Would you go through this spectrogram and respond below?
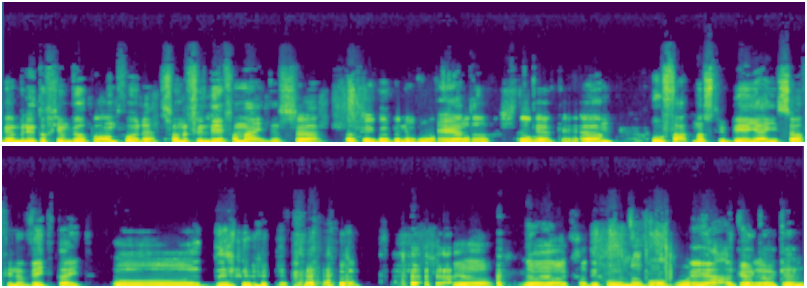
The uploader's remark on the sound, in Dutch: Omdat wij de richtlijnen van het RIVM volgen hebben er geen face-to-face ontmoetingen plaatsgevonden. Alle opnames zijn online op afstand gedaan. Hierdoor kan het zijn dat u de kwaliteit van de opnames niet van ons gewend bent.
